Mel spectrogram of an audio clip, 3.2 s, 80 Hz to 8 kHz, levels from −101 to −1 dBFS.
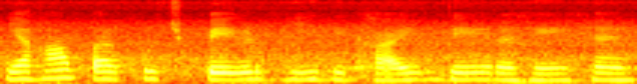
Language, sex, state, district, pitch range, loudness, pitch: Hindi, male, Madhya Pradesh, Katni, 195-215 Hz, -19 LUFS, 200 Hz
